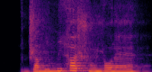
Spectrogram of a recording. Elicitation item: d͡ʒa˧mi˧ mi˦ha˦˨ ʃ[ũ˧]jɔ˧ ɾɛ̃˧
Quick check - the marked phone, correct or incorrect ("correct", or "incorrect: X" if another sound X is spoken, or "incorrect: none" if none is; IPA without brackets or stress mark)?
correct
